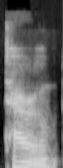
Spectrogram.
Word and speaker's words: tarot: My Italian pronunciation, it wouldn't be great, but the name that we call it, tarot, without pronouncing the T at the end, is the French version.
